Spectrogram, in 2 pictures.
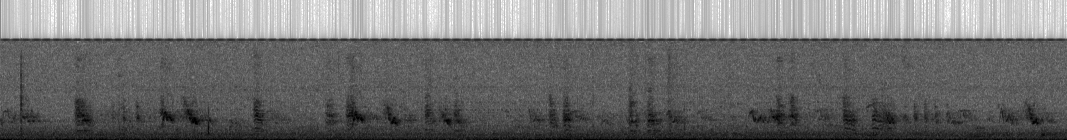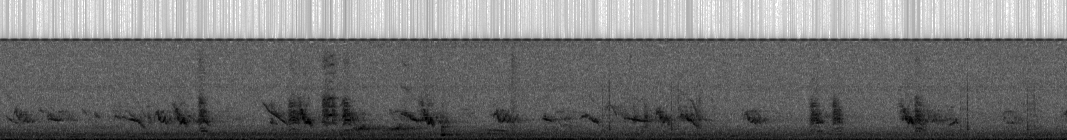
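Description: A crow pecks and splashes lightly at water in a birdbath.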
